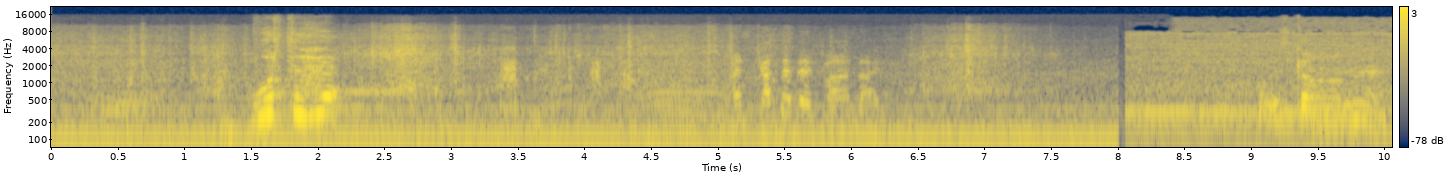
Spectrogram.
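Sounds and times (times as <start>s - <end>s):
truck engine humming: 0.0s - 10.0s
truck engine rumbling: 0.0s - 10.0s.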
